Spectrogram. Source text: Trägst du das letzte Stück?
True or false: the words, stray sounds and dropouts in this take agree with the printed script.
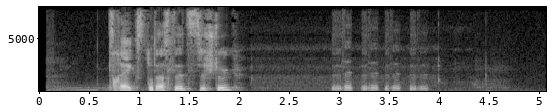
false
